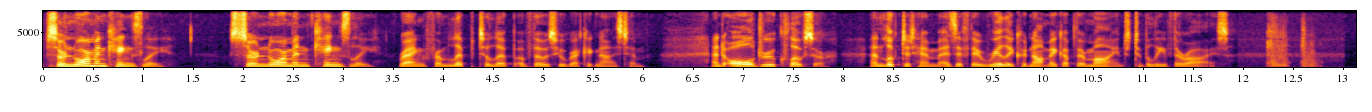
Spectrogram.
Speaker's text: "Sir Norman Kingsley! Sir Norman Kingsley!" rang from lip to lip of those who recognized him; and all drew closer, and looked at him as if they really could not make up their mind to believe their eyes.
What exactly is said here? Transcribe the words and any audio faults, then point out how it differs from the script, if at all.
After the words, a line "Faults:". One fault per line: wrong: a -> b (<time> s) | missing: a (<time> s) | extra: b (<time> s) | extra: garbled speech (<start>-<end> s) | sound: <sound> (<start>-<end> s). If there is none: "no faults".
"Sir Norman Kingsley! Sir Norman Kingsley!" rang from lip to lip of those who recognized him; and all drew closer, and looked at him as if they really could not make up their mind to believe their eyes.
Faults:
sound: cough (12.2-12.8 s)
